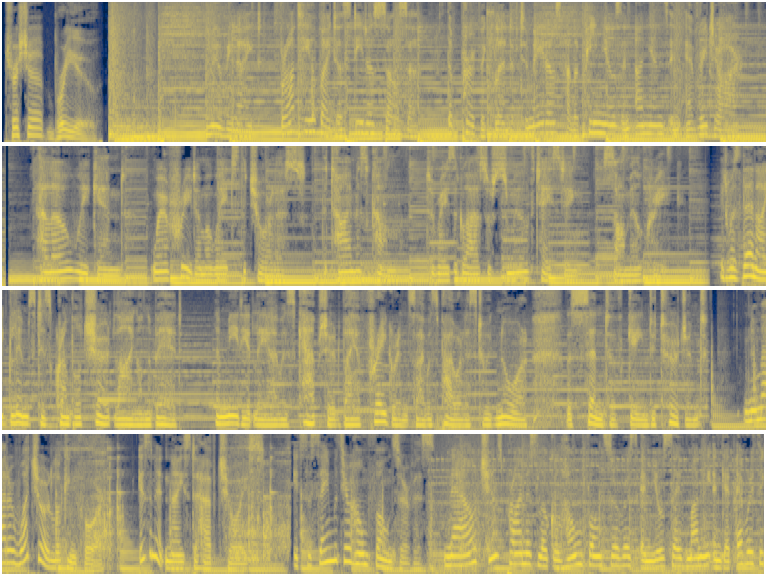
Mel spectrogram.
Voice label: Commercial Demo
